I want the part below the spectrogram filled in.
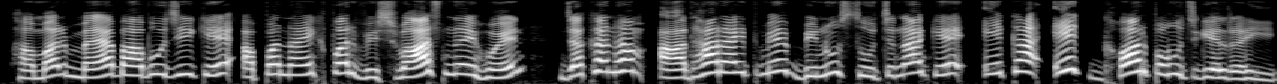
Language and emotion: Maithili, surprised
